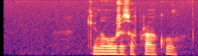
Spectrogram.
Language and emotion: Russian, neutral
